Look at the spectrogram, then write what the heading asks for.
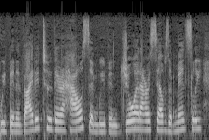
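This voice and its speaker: A woman's animated, medium-pitched voice at a moderate pace, with ordinary pitch variation and noticeable background noise. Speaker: TV talk show host. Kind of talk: casual TV talk show chat. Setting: guests' home.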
